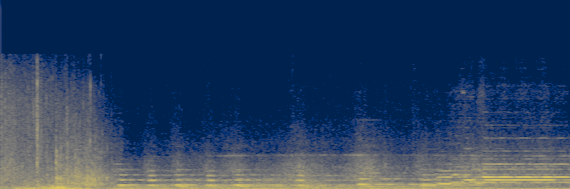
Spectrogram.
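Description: Background music of long held notes, the melody stepping higher near the end, over a low rumble; it opens with a short rushing noise.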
